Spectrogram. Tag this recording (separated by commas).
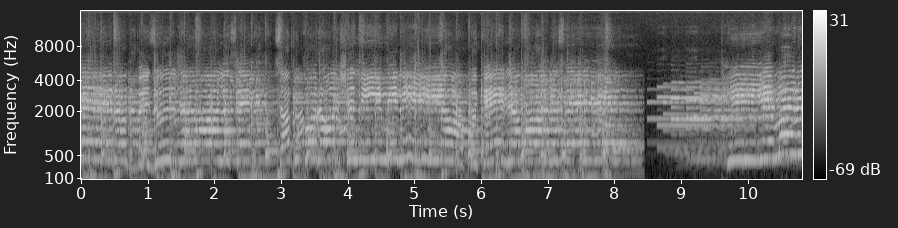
Music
